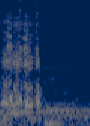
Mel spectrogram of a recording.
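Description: A goat bleats once in the Hytale video game, a short wavering call that trails into a low steady hum.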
